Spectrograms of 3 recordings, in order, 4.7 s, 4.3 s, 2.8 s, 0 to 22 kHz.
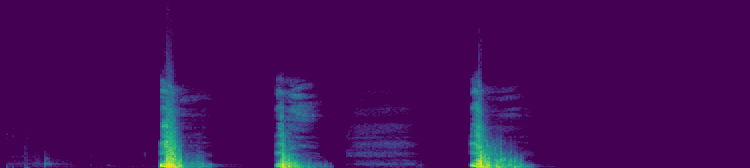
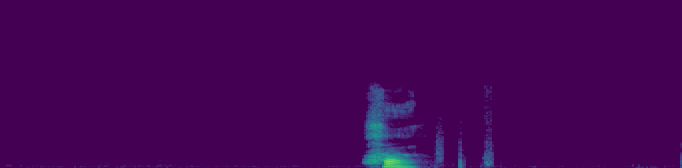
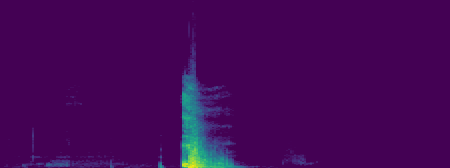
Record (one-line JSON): {"three_cough_length": "4.7 s", "three_cough_amplitude": 32768, "three_cough_signal_mean_std_ratio": 0.23, "exhalation_length": "4.3 s", "exhalation_amplitude": 12980, "exhalation_signal_mean_std_ratio": 0.17, "cough_length": "2.8 s", "cough_amplitude": 32768, "cough_signal_mean_std_ratio": 0.19, "survey_phase": "alpha (2021-03-01 to 2021-08-12)", "age": "45-64", "gender": "Female", "wearing_mask": "No", "symptom_none": true, "smoker_status": "Ex-smoker", "respiratory_condition_asthma": false, "respiratory_condition_other": false, "recruitment_source": "REACT", "submission_delay": "3 days", "covid_test_result": "Negative", "covid_test_method": "RT-qPCR"}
